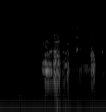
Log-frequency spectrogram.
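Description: Near silence, then a faint, garbled voice in short broken bits from about a second in.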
